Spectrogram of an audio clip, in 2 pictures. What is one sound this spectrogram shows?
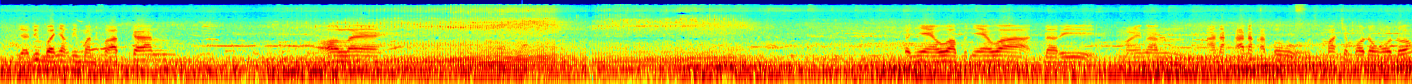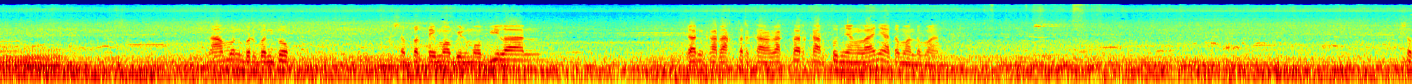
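Motorcycles and cars drive past on a busy street.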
